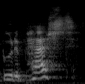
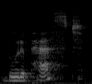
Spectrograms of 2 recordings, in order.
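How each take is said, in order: First: It is said the way Hungarians say it. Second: It is said the usual English way. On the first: "if you're from Hungary or you live in Hungary, you say Budapest" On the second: "and not Budapest"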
